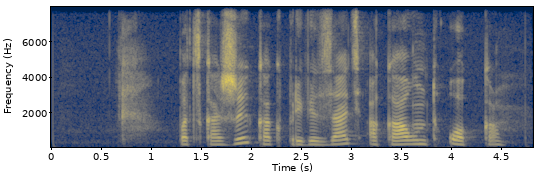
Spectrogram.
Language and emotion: Russian, neutral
